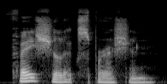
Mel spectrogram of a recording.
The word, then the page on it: facial expression: British English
